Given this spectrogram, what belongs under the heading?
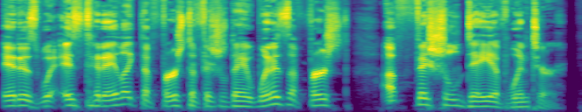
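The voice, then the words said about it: Rough voice with a cold. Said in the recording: “my voice sounds terrible ... I've got some kind of a cold that hasn't left for like 3 weeks”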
